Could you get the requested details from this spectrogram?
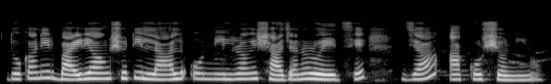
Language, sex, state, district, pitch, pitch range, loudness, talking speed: Bengali, female, West Bengal, Cooch Behar, 245 Hz, 230-265 Hz, -15 LUFS, 120 wpm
